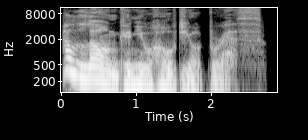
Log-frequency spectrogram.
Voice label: Human Emote Play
